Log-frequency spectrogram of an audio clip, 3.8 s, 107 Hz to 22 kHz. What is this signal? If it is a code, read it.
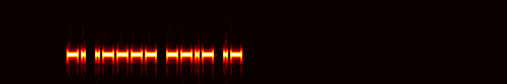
Morse code, heard as a keyed tone, about 46 wpm, 700 Hz. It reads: N1QA
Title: USA Call Signs - 4 Characters - Repeated 2x - 45wpm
